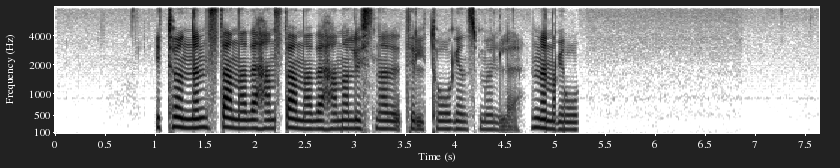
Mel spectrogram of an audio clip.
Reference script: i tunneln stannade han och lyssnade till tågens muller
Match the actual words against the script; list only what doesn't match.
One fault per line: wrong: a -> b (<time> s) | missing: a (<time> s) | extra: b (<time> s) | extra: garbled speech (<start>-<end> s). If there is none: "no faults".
extra: stannade han (2.2 s)
extra: garbled speech (4.7-5.2 s)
